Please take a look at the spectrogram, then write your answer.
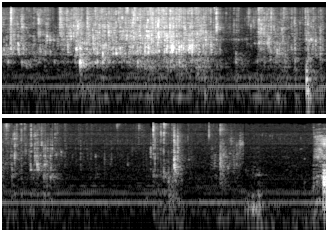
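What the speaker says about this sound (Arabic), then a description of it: "بحط فوقها مي مغلي." Boiling water pours over tomatoes in a bowl, a gentle splashing stream that fades, followed by a few soft knocks and drips.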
